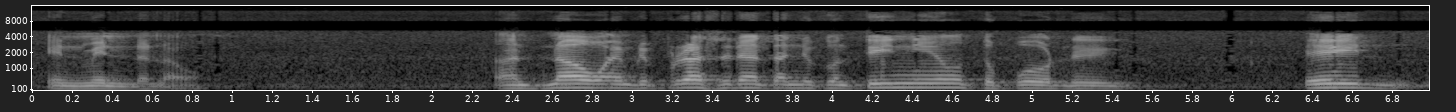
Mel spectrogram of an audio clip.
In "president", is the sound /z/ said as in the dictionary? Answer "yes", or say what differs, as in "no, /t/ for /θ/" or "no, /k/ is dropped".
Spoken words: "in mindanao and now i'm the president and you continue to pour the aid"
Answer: no, /s/ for /z/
